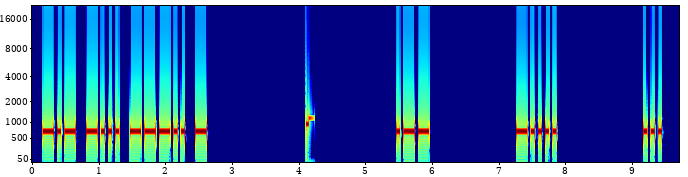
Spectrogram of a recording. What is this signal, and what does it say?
Morse code, heard as a keyed tone, about 21 wpm, spaced as for 11 wpm, 700 Hz. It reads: KB8T W6S
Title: USA Call Signs - 4 Characters - 8x Character Spacing - 22wpm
